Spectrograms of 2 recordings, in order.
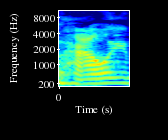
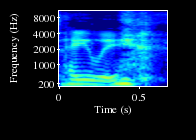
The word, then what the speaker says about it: Halley: So it's just one and it's Halley. It is Halley. So we're just stupid. Wait, hang on. When your name is Halley and it gets mispronounced as Haley for 50 years.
